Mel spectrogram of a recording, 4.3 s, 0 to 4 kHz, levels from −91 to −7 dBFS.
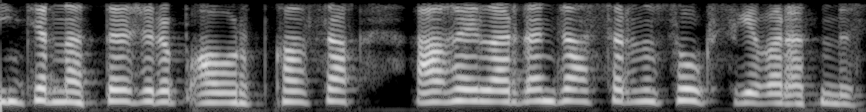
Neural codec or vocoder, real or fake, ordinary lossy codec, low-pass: vocoder, 44.1 kHz, 128 mel bands, Pupu-Vocoder; fake; none; 3.6 kHz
